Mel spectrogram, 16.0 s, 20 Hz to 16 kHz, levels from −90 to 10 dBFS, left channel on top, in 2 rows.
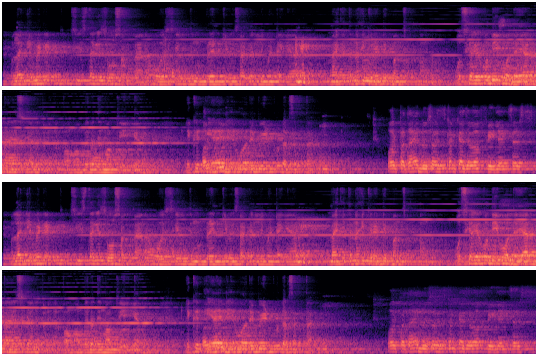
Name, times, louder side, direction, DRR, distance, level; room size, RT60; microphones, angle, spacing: voice 1, 0.1-4.5 4.8-6.4 6.8-12.7, equal, 30° right, 1 dB, 1.6 m, -20 dB
sound 1, 1.1-10.2, right 4 dB, 15° right, 1.1 m, -33 dB
voice 2, 5.4-5.7 7.3-7.4 9.3-9.5 11.0-11.4 12.7-13.0 13.8-16.0, left 3 dB, 60° left, 2 dB, 0.7 m, -20 dB
13.5 x 9.6 x 7.1 m, 2.7 s
head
